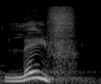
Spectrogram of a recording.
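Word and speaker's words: leef (לב): Dat is het woord leef. Het klinkt zo Nederlands, maar het is natuurlijk Hebreeuws. Leef, je schrijft het L-E-B, leb, maar die B spreek je uit als een V.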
